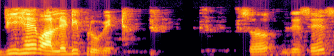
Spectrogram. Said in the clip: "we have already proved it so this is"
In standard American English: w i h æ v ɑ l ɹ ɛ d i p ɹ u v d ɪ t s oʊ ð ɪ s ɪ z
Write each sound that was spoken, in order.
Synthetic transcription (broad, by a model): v i h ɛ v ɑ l ɛ d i p ɹ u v ɪ t s oʊ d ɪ s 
